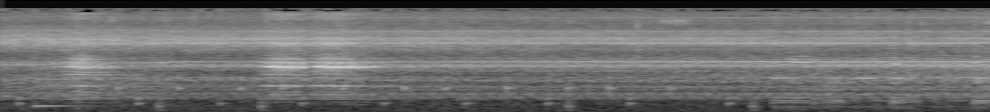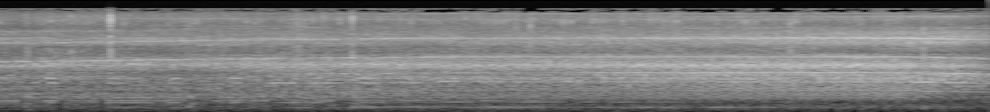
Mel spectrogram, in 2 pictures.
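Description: HO-scale model diesel locomotives and passenger cars running past on layout track, with a steady high whine that rises slowly in pitch and grows louder as the train comes by.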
